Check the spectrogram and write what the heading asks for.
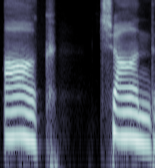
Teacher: अनुनासिक यानी चंद्रबिंदु में हवा नाक और मुंह दोनों से एक साथ निकलती है।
